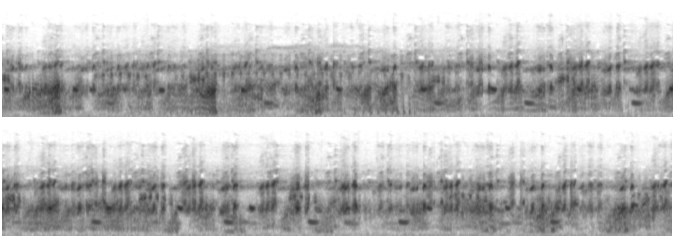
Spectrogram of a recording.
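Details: Continuous frog croaking from a crowded chorus, raspy pulsed calls and scattered short tonal notes overlapping throughout, with no other sounds standing out.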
